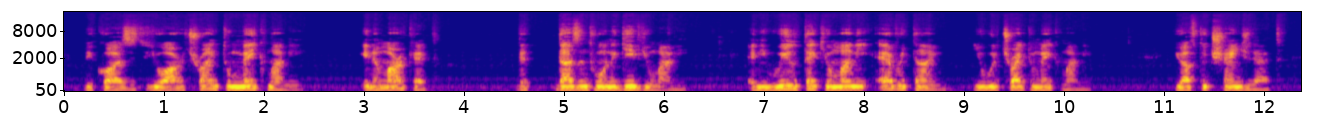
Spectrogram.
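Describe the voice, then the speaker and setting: Speaking with a non-native accent, a man of medium pitch keeps a moderate pace in a monotone, flat intonation with long, frequent pauses. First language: not English. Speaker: forex trading youtuber. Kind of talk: direct-to-camera monologue. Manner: halting, self-repeating.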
